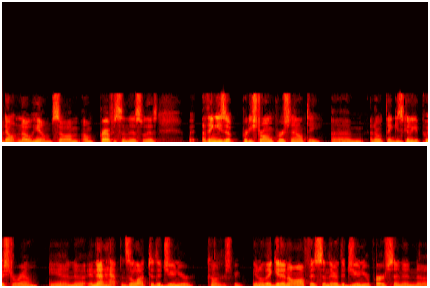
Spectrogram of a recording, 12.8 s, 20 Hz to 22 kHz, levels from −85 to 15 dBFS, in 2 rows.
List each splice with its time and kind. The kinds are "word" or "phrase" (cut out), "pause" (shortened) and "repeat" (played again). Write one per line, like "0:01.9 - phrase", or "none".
0:04.8 - pause
0:07.0 - pause
0:10.1 - pause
